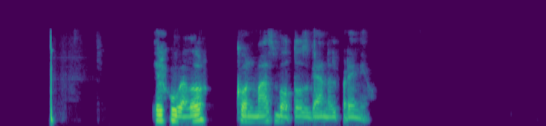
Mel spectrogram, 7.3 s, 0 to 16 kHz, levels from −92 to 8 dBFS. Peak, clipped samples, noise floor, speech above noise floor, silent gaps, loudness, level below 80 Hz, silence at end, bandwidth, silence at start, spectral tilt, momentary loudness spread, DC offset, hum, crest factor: 0 dBFS; under 0.1%; under -90 dBFS; over 71 dB; 3.04-3.08 s; -21 LUFS; -62 dBFS; 2.4 s; 7.2 kHz; 0.65 s; -8 dB/octave; 13 LU; under 0.1%; none; 22 dB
